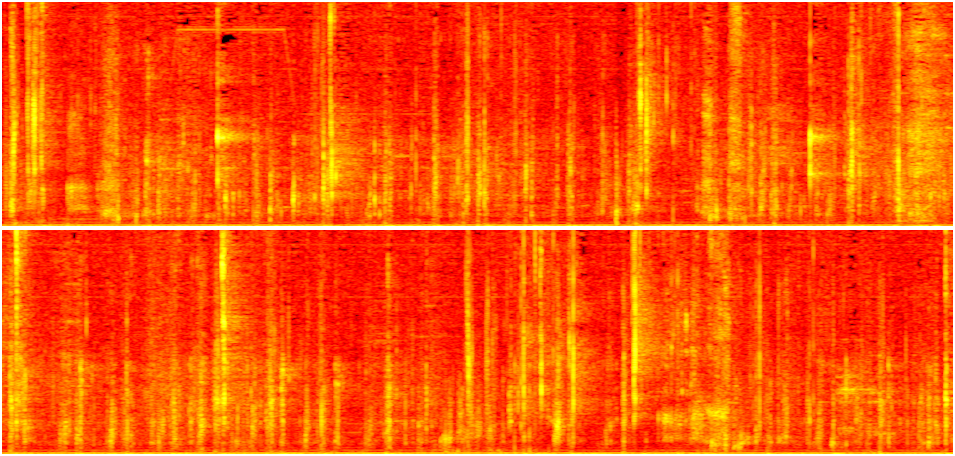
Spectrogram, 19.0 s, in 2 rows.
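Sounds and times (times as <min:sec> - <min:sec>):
steady low hum: 0:00.0 - 0:19.0
wet chewing sounds: 0:00.0 - 0:19.0.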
